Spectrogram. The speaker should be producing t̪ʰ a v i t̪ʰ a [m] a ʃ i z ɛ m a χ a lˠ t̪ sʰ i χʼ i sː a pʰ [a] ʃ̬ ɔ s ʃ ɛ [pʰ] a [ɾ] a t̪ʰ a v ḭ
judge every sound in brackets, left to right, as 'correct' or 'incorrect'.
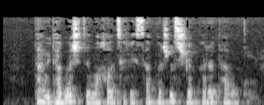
incorrect: b, correct, correct, correct

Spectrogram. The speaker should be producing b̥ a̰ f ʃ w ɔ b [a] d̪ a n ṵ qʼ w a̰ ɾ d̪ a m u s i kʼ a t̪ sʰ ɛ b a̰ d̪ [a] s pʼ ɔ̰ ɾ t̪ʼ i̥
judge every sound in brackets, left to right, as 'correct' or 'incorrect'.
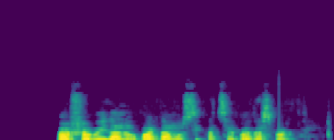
incorrect: i, correct

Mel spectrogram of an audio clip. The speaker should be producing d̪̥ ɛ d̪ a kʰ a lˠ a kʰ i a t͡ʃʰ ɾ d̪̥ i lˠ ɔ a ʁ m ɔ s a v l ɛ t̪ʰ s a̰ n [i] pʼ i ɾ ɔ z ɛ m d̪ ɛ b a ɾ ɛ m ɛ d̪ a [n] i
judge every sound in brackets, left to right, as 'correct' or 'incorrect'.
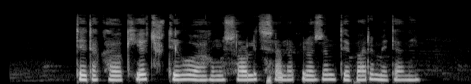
incorrect: a, correct

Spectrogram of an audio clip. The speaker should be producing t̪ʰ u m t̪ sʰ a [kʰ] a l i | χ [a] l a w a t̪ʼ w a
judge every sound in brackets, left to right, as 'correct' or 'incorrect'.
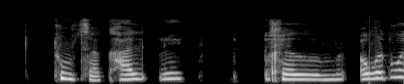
correct, incorrect: ɛ

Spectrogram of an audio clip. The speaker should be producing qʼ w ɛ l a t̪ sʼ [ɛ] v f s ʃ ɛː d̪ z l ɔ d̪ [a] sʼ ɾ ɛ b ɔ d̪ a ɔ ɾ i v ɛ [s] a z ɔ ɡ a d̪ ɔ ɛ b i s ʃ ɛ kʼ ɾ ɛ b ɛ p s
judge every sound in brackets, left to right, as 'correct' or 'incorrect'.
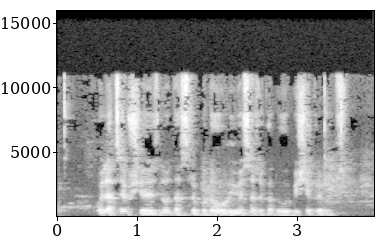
correct, correct, correct

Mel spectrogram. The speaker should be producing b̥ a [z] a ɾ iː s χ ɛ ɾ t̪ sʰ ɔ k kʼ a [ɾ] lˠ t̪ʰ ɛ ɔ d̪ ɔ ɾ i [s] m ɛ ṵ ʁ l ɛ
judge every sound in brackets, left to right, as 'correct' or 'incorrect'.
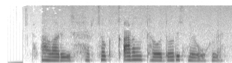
incorrect: v, correct, correct

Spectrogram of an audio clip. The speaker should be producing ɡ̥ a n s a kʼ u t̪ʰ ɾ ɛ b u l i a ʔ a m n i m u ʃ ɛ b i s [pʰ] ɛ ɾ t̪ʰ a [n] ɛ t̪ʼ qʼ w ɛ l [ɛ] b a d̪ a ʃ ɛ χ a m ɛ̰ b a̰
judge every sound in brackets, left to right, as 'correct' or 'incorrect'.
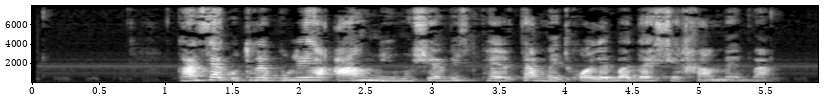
correct, incorrect: m, correct

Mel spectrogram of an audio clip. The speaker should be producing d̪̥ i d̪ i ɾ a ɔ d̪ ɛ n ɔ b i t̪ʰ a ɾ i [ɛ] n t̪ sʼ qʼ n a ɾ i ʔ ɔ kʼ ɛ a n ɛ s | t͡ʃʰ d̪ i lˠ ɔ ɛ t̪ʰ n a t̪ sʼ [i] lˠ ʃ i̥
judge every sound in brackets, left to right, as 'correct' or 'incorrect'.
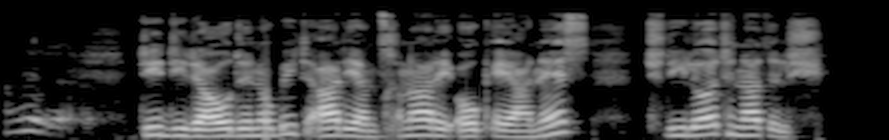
incorrect: a, correct

